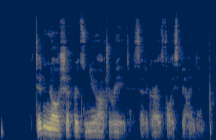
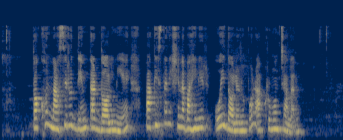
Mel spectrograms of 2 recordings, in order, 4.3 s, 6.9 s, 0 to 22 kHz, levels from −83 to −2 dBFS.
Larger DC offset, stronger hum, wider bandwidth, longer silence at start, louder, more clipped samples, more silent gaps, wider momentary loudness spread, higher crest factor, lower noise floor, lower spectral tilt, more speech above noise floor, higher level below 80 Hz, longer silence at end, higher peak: neither; neither; first, 15.5 kHz vs 11.5 kHz; second, 0.05 s vs 0.65 s; second, -34 LUFS vs -24 LUFS; neither; neither; first, 18 LU vs 8 LU; about the same, 22 dB vs 22 dB; first, under -90 dBFS vs -57 dBFS; about the same, -4 dB/octave vs -4.5 dB/octave; first, over 56 dB vs 33 dB; about the same, -74 dBFS vs -70 dBFS; second, 0.1 s vs 0.8 s; second, -14 dBFS vs -4 dBFS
